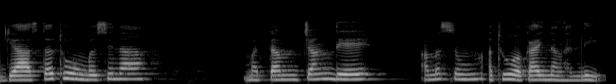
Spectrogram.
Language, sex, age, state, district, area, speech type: Manipuri, female, 18-30, Manipur, Thoubal, rural, spontaneous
